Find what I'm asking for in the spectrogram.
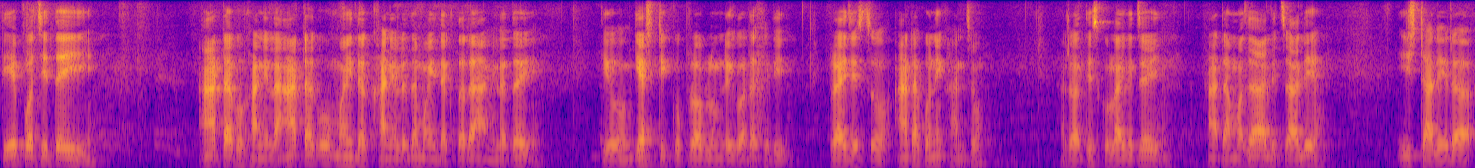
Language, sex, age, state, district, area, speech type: Nepali, male, 45-60, West Bengal, Darjeeling, urban, spontaneous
